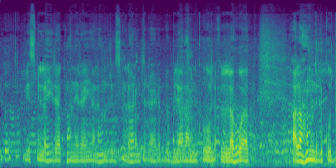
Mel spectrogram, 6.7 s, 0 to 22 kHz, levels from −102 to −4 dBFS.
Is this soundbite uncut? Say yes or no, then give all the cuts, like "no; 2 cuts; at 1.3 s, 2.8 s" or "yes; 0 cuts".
yes; 0 cuts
